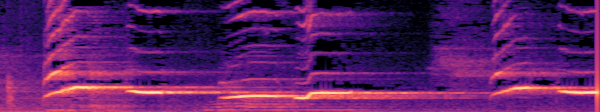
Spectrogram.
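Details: White-rumped shama lure song for rivals: drawn-out, pure whistles that rise quickly and are then sustained, with a dip and a step up in pitch between them.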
